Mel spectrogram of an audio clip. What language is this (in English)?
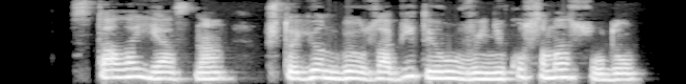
Belarusian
